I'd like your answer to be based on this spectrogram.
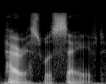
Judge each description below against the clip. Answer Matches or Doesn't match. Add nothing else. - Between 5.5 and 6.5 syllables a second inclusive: Doesn't match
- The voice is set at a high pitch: Doesn't match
